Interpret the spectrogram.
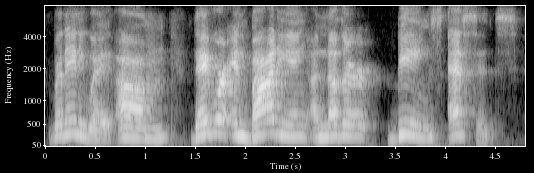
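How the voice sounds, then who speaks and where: A woman's voice: fairly high pitch, a little slow, sharp tone. An American woman giving a casual live tarot reading in a slangy, profane, rambling way. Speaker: tarot reader, channel host.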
